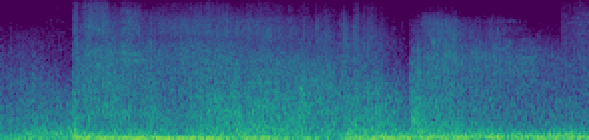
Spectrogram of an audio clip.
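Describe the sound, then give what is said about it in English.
A large explosion erupting in flames in a film scene: a loud, continuous, low rumbling roar that fills the whole clip, with no separate bursts. “As the chopper flies away, Skynet explodes in flames and a white rock.”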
